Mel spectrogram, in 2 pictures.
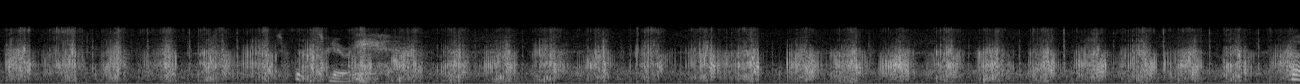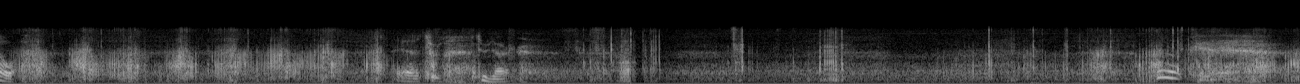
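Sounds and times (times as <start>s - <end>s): footsteps crunching on snow: 0.0s - 19.6s, 22.4s - 26.0s.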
